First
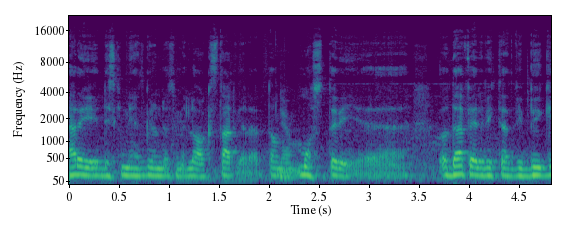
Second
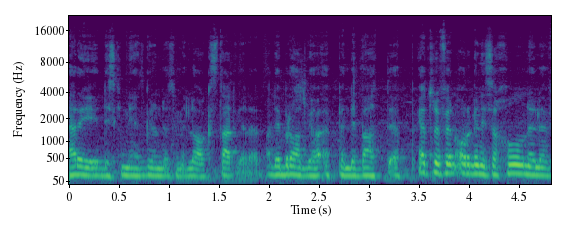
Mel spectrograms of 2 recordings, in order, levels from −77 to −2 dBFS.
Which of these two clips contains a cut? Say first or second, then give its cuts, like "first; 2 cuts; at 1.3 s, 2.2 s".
second; 2 cuts; at 2.0 s, 3.4 s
